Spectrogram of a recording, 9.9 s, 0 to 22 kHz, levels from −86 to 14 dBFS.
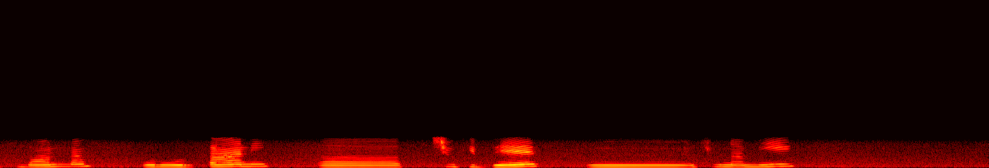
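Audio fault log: No faults found; the room's background noise sits about 28 dB below the speech and belongs to the recording itself.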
